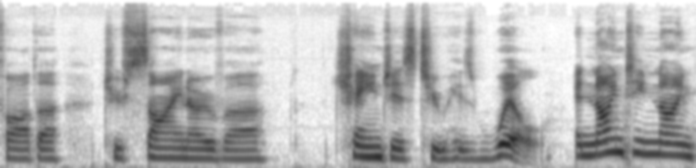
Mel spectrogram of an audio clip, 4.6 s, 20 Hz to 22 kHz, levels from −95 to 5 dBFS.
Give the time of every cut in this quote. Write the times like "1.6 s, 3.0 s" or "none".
none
